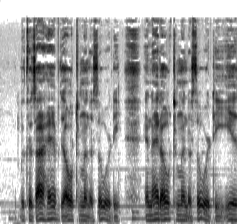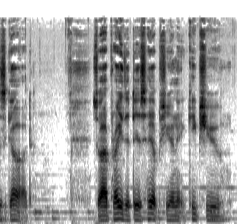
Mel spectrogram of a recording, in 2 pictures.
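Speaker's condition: No condition

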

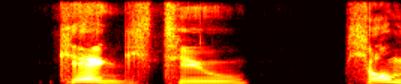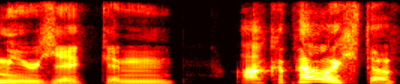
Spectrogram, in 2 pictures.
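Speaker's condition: Cerebral palsy; a brain injury

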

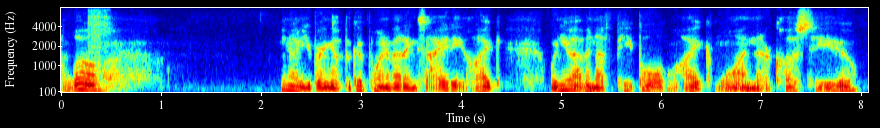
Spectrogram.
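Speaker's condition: Mixed spasmodic dysphonia; mixed abductor and adductor type, adult onset, cause unknown, multiple sclerosis ruled out by MRI; several years since onset, speech therapy with Shirley Gerson, Linklater technique, limited benefit, still blocks; strained, cracking, stuck in back of throat, whispery breaks, once lost voice completely

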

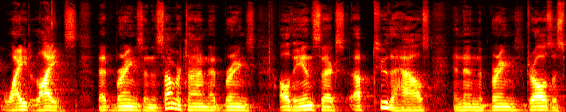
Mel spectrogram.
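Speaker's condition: No condition

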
